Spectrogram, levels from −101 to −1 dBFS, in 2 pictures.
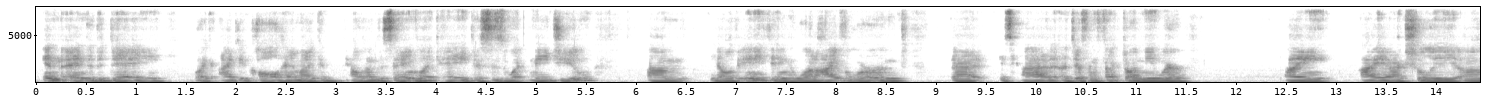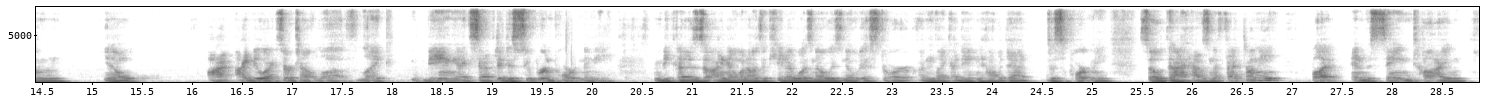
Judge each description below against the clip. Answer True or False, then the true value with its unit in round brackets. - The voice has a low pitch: True (110 Hz)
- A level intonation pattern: True (2.1 semitones)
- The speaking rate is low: False (200 wpm)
